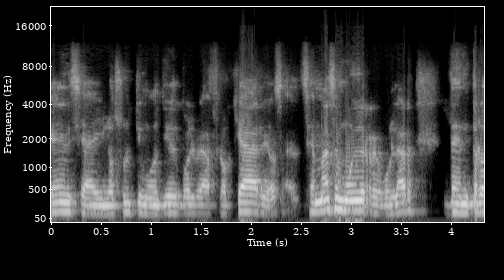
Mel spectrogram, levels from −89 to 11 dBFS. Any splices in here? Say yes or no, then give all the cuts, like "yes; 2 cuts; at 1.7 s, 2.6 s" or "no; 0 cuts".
no; 0 cuts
